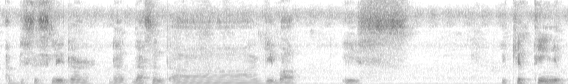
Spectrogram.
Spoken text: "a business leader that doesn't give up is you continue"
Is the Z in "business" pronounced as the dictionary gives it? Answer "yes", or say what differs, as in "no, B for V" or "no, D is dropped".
no, S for Z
